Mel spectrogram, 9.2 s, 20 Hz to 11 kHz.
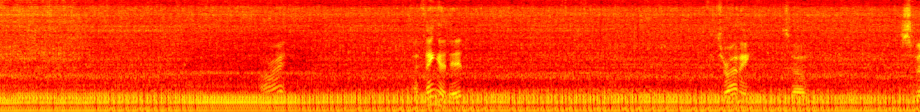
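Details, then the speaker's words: Yamaha R6 idling after maintenance, a new chain and flushing: a steady, even idle with a smooth low thrum and no knocks or misses; the engine runs cleanly. "So I'm going to start it up to make sure I did it right and that it's good to go. And hopefully I put everything back together properly."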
